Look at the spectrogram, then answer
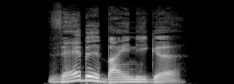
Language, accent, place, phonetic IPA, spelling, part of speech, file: German, Germany, Berlin, [ˈzɛːbl̩ˌbaɪ̯nɪɡə], säbelbeinige, adjective, De-säbelbeinige.ogg
- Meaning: inflection of säbelbeinig: 1. strong/mixed nominative/accusative feminine singular 2. strong nominative/accusative plural 3. weak nominative all-gender singular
